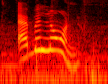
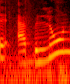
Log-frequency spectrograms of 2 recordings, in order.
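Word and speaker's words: abalone: Now moving on टू our next word which is एबेलोन। क्या हम इसे एबेलोन कहते हैं? जी नहीं, इसका सही प्रोनाउंसिएशन है एबेलोनी। रिपीट कीजिए, एबेलोनी।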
